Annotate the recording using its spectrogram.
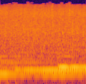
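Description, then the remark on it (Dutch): Steady rain hisses outdoors in Winterswijk, a continuous patter of falling water that began as the speaker got out of the car, over a low, constant hum, with no voices and no breaks. “is het geluid van de regen, die strak getuimd begon toen ik hier de auto uitstapte.”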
